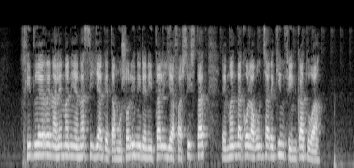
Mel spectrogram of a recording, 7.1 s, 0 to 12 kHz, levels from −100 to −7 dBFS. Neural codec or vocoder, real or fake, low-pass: none; real; 7.2 kHz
